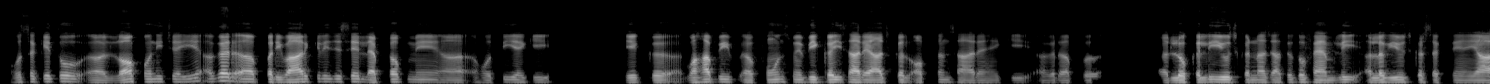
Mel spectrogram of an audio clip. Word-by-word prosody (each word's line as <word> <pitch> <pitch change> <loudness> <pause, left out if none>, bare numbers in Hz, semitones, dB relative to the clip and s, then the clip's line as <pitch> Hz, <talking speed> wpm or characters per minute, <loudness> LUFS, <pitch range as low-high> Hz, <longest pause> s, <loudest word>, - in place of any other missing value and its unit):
हो 110 - -6
सके 130 +3 -3
तो 135 0 -2
अ, 100 -4 -4
लॉक 100 +7 +3
होनी 125 0 -3
चाहिए, 125 +4 -5
अगर 170 +6 +3
अ, 125 - +4
परिवार 110 +1 +6
के 135 +2 -12
लिए 135 -1 -5
जैसे 130 +1 -1
लैपटॉप 120 +1 0
में 110 -1 -4
अ, 100 0 -6
होती 100 +3 -10
है 105 -1 -2
कि, 105 0 -11 0.8
एक 105 0 -2 0.3
वहाँ 105 +3 +4
भी 120 - +2 0.2
अ, 100 - -1
फ़ोन्स 110 +3 -6
में 110 - -1
भी 110 -1 +5
कई 110 +1 +5
सारे 105 -1 +5
आजकल 105 0 +2
ऑप्शन्स 110 +1 -12
आ 95 -1 -1
रहे 100 0 -6
हैं, 95 0 -16
कि 100 +2 -16
अगर 95 +1 -12
आप 95 - -6 0.9
अ, - - -3
लोकली 105 +3 +2
यूज़ 115 -1 +4
करना 105 0 -1
चाहते 105 +1 -4
हो, 105 - -12
तो 110 - -2
फैमिली 105 +2 +1
अलग 105 0 +2
यूज़ 105 +1 0
कर 105 - -4
सकते 100 0 -9
हैं, 95 0 -7
या 95 -1 +5
110 Hz, 200 wpm, -26 LUFS, 100-120 Hz, 0.9 s, परिवार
